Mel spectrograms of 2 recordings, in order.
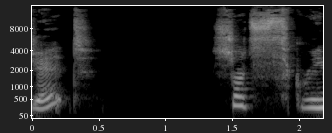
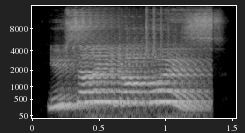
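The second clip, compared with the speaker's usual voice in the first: imitated high, very loud yell; screaming; 9 semitones higher, 14 dB louder than usual. Delivery man confronting the host, screaming. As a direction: holler the question at full volume. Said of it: "like, just screaming".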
